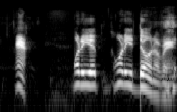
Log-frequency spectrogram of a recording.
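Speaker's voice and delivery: put-on older dad voice. Pitching a new character to the group, speaker shows how he'd talk: older dad type voice. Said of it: "he has this voice sound like".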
